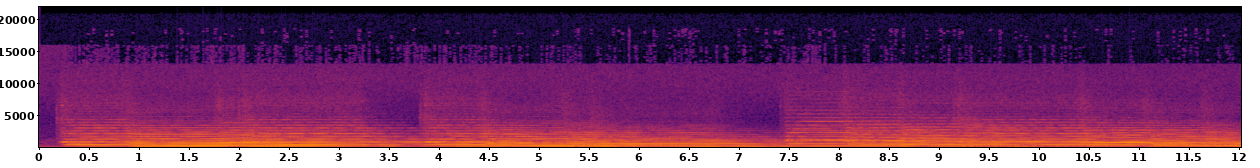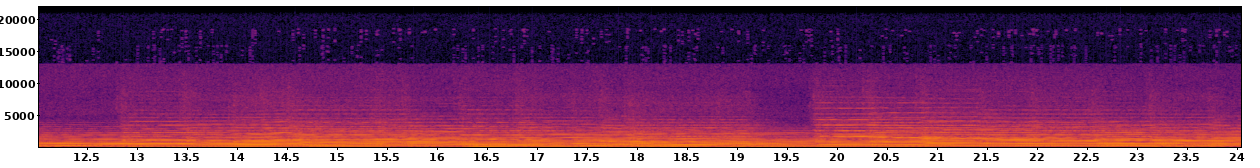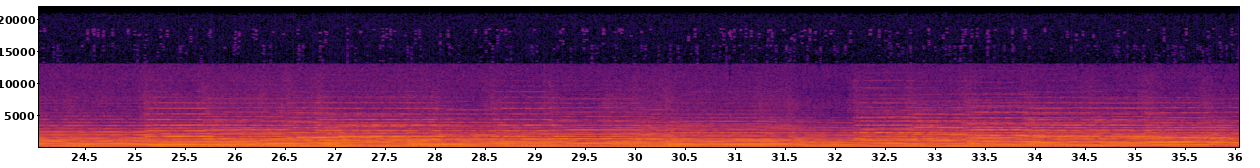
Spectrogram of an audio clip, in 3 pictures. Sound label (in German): Sonate d moll Fuga Sostenuto e legato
